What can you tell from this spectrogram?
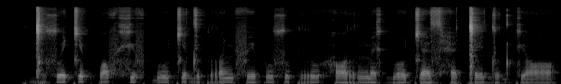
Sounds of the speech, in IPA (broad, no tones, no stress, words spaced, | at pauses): ɡ͡ǀɪsʷe cepɡ͡bɔfxʲʊf ɓucɪ dɪprɔɲ fɪpusʷipru hɔr ŋ͡mɛxɡ͡bo cɛzhɛ ǀedʊd kʲɔ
